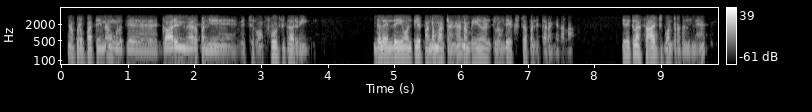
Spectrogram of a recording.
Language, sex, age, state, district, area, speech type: Tamil, male, 30-45, Tamil Nadu, Virudhunagar, rural, conversation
